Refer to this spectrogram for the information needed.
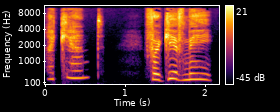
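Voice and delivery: high, thin plea; pained high voice; anguished apology. A narrator's reading. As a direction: beg forgiveness, voice pitched high. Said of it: "she whispered".

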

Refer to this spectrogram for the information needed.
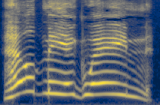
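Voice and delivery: high, loud scream for help; anguished shout at the top of the voice; desperate cry. Acted. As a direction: cry out desperately, pitch right up. Last desperate call for help.

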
